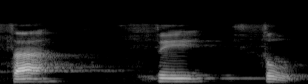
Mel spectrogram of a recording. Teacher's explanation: Jadi huruf sa diucapkan ujung lidah nempel di ujung gigi seri atas. Ini gigi atas yang 2.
